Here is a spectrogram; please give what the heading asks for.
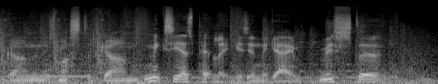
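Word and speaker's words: Mxyzptlk: with his ketchup gun and his mustard gun mixies pitlike is in the game mr mixipal tip mr mr i i can't pronounce it it's one of those tricky ones it's pronounced mixies pitlike there is so many characters that we've just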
